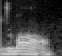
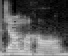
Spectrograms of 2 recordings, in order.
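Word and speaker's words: Jamahal: which i found out it's actually jamal not jama hall the extra syllable is just silent i guess i'm dumb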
